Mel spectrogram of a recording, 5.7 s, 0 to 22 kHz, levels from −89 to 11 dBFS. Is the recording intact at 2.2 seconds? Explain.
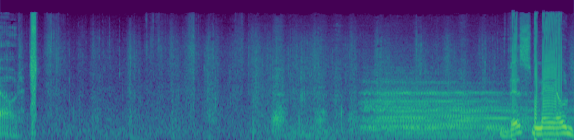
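Yes, the audio is intact at 2.2 seconds, with no dropout, click, distortion or other fault at that point.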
